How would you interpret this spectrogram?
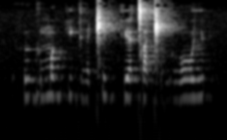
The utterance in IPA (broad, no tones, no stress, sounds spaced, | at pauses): h ɯ ɡ ɯ m ʌ ɡ kʲ e ɡʱ ɛ ǁ i ɡ kʲ a ǀ a ɡ͡ǁ ʌ ɡʱ o lʲ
